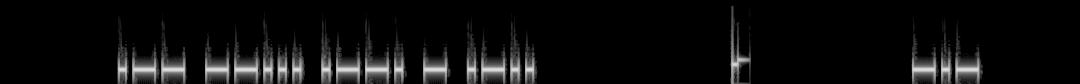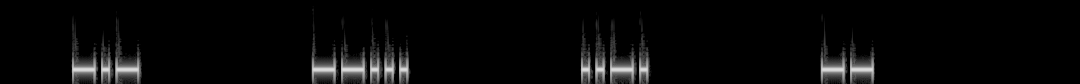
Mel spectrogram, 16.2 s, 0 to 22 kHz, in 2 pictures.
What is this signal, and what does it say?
Morse code, heard as a keyed tone, about 21 wpm, spaced as for 9 wpm, 700 Hz. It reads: W7PTL KK7FM
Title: USA Call Signs - 5 Characters - 8x Character Spacing - 22wpm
